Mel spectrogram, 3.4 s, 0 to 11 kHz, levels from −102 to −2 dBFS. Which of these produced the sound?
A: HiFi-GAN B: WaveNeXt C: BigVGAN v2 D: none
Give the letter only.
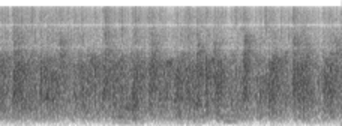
B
